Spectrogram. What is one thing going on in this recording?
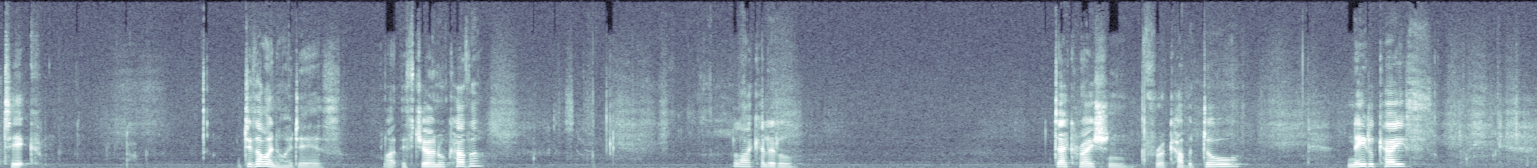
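Stiff paper rustles and taps softly as it is handled.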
